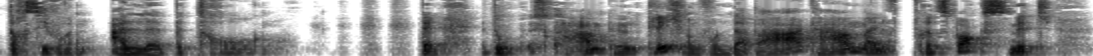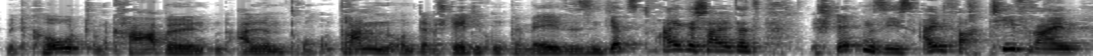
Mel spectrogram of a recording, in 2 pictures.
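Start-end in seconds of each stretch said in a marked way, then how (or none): 0.0-2.0 low, ominous narrator quote; mock-epic doom, pitched way down; Lord of the Rings prologue. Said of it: "Wie heißt's im Herr der Ringe am Anfang?". 12.4-16.3 high, over-enthusiastic mail readout; imitated cheery welcome message; mock advertising copy. Confirmation mail read out mockingly.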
